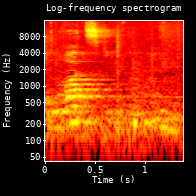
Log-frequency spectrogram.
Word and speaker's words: Mrocki: by Miss fredi or she's told me to pronounce it in yish mski before we begin I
